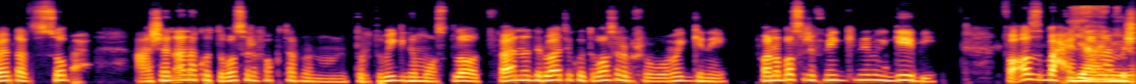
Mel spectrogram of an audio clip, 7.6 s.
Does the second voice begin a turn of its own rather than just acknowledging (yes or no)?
no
